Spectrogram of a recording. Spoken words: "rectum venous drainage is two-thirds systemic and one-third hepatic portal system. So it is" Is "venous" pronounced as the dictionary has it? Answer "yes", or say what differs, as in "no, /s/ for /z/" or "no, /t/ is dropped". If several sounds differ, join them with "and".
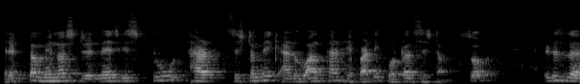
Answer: no, /b/ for /v/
